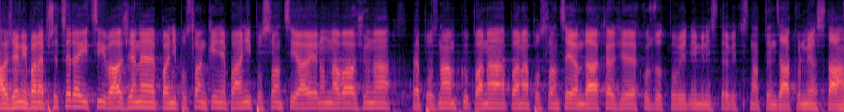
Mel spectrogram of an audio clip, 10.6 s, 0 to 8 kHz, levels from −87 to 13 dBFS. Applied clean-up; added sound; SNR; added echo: neural separator model SepFormer DNS4.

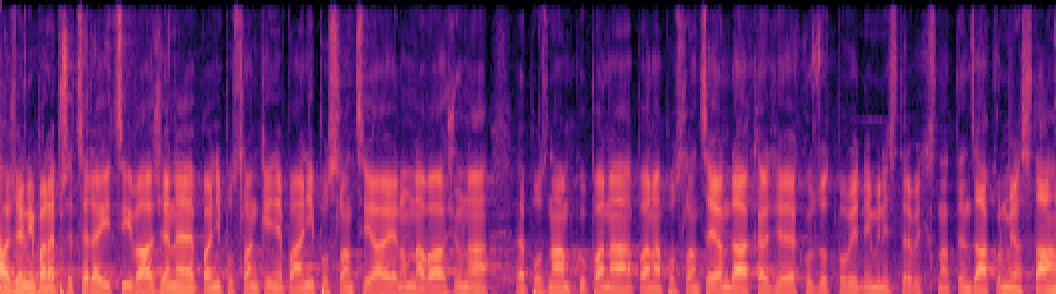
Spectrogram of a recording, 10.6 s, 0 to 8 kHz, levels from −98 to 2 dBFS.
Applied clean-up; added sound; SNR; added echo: none; none; none; none.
